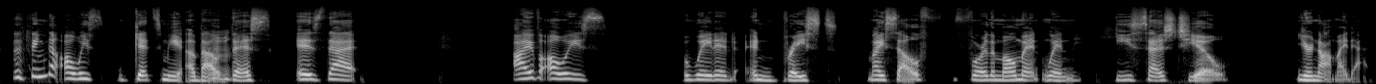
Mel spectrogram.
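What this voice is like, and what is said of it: Emotional, choked-up voice. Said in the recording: “Why am I all emotional?”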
